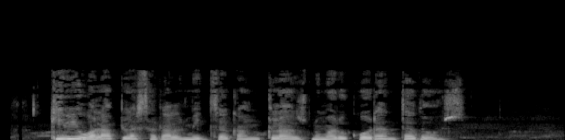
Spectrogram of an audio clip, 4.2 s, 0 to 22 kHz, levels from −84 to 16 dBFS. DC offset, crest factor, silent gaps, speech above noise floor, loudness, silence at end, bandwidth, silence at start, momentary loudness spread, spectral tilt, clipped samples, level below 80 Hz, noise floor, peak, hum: under 0.1%; 18 dB; none; 40 dB; -20 LUFS; 0.8 s; 11.5 kHz; 0.4 s; 10 LU; -6.5 dB/octave; under 0.1%; -70 dBFS; -59 dBFS; -2 dBFS; none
